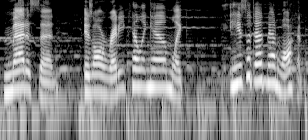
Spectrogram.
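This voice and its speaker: A woman livestreaming a game with casual, playful, expressive commentary for her viewers. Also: on the high side, normal speed. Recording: game music behind the voice.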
